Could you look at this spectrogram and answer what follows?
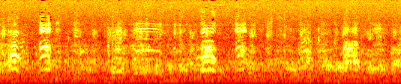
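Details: Snow geese calling in flight over Chincoteague, Virginia, U.S.; several clear, barking honks stand out at irregular intervals against a steady murmur of flock calls.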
